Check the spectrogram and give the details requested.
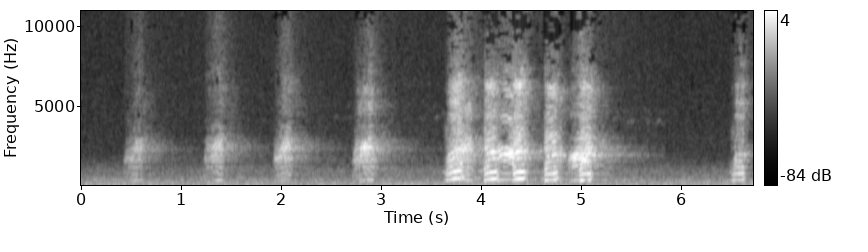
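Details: Pond duck quacking: four evenly spaced nasal quacks, then a quick run of five rapid, chattering quacks, and one final quack at the end.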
